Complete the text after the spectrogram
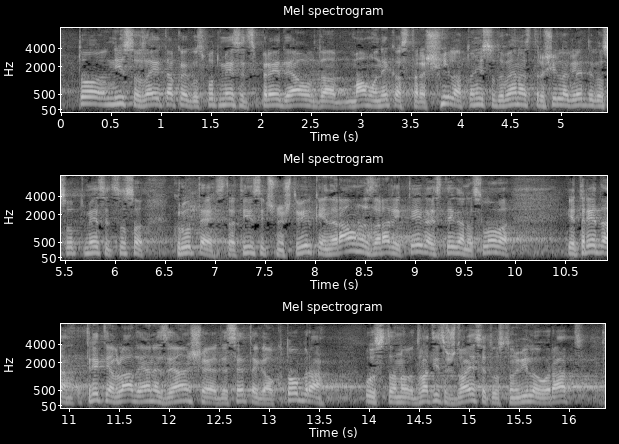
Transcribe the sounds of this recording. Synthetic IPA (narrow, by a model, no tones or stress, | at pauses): t̪oːnisɔzajt̪akɔjɛɡɔspoːt̪meːsɛt̪spɾɛjd̪ɛjawd̪amamɔnekast̪ɾaʃiːlat̪oːniːsɔd̪ɔbɛnast̪ɾaʃiːlaɡlɛet̪ɛɡɔspot̪meːsɛt̪st̪oːsɔ | kɾuːt̪ɛst̪at̪ist̪it͡ʃnɛʃt̪ɛʋilkɛinɾawnɔzaɾaːd̪it̪eːɡaist̪eːɡanasloːʋa | jɛt̪ɾeːd̪at̪ɾeːt̪jaʋlaːd̪ajaːnɛzajanʃɛd̪ɛsɛːt̪ɛɡaɔkt̪oːbɾa | ust̪anɔd̪ʋaːt̪isɔd͡ʒd̪ʋajsɛt̪ust̪anɔʋiːlauɾat̪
